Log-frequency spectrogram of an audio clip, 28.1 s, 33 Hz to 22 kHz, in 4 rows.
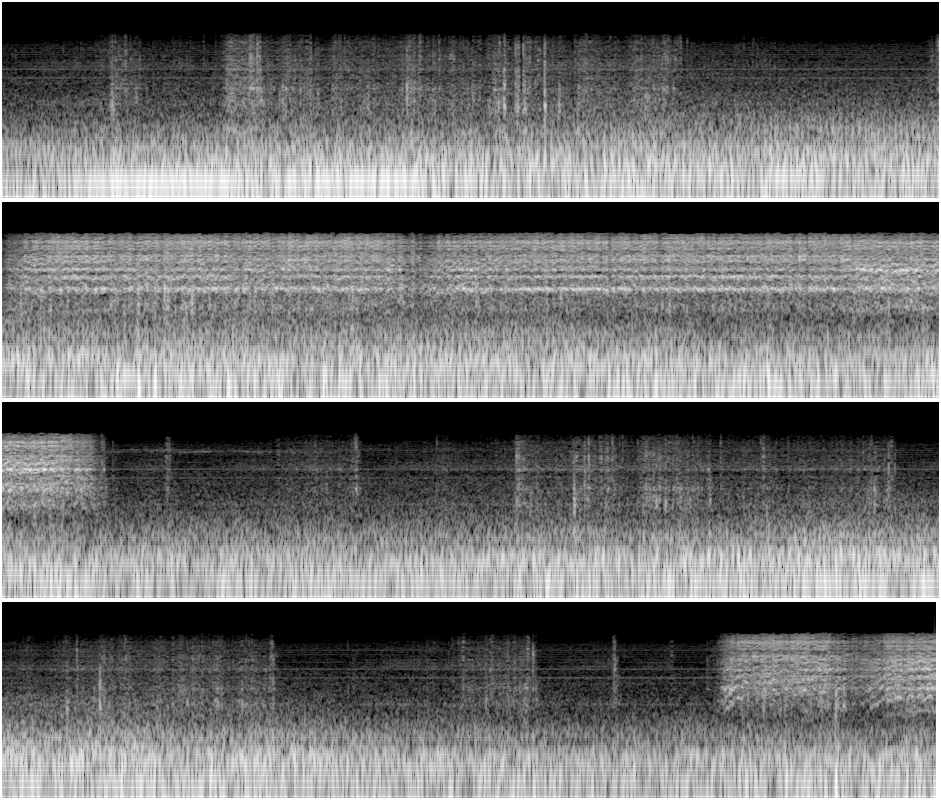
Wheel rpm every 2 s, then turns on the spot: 10, 20, 10, 60, 150, 130, 160, 30, 10, 20, 20, 10, 10, 80.
0-6 16-26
